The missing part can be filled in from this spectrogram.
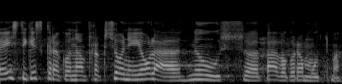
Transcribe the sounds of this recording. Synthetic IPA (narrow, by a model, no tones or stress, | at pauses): e̞ːsʲt̪ike̞skeɾɑko̞nːɑfrɑk̚t̪sioːne̞jo̞lɛnɤuwspæevɑko̞rːɑmuːt̪ˑmɑ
